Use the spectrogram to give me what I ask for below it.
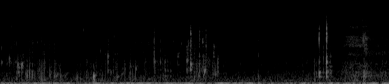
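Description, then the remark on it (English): Wet mouth sounds of someone sipping water: soft slurps, small liquid clicks and a swallow over about four seconds, with no talking. “What is important, however, is I gotta take a sip of water.”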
